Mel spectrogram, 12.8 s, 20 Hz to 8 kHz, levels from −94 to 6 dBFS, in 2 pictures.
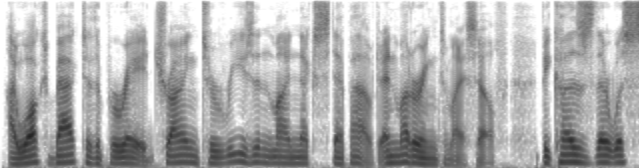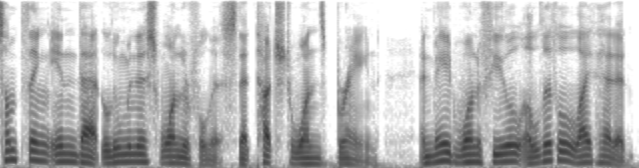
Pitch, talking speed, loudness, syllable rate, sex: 110 Hz, 175 wpm, -20 LUFS, 5.0 syllables/s, male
